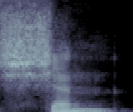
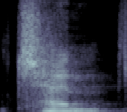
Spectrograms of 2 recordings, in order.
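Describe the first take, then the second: First: The name begins with an 'sh' sound. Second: The name begins with a 'ch' sound. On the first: The speaker calls it right. "It's Shen. I was pronouncing it long wrong" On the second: The speaker calls it wrong. "it's not Chen, is it?"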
